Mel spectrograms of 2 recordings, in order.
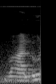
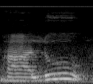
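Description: First: The final u vowel is said short. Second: The final u vowel is said long. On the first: The speaker calls it wrong. "भालू नहीं होता है" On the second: The speaker calls it right. "क्या होता है भालू"

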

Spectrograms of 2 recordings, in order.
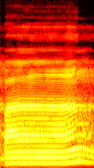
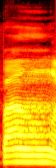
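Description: First: The vowel is drawn out long. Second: The vowel is short, going straight into nasal. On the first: The speaker calls it wrong. "bukan fang" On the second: The speaker calls it right. "tapi fang langsung mad tabi'inya hilang"

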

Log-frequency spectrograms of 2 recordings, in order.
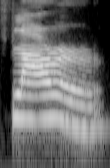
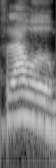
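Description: First: The vowel is longer and deeper. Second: The vowel is short and shallow. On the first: The speaker calls it right. "mà đọc là" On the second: The speaker calls it wrong. "không phải là"

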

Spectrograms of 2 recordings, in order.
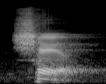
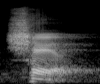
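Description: First: It is said in a British accent. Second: It is said in a British accent.

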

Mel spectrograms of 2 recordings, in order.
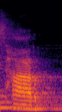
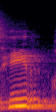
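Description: First: The vowel sounds like the ur in fur. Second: The vowel sounds like the short i in hit. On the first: The speaker calls it right. "উচ্চারণ হয় সার" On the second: The speaker calls it wrong. "উচ্চারণ কিন্তু সির হয় না"

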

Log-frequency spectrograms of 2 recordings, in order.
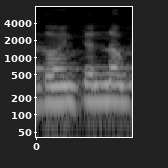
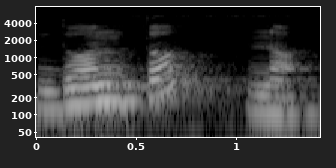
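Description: First: The first syllable has an oi diphthong. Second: The first syllable has a plain o vowel. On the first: The speaker calls it wrong. "কিন্তু এটার উচ্চারণ দৈন্তেন্য না" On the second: The speaker calls it right. "এটা সঠিক উচ্চারণ হচ্ছে দন্ত ন"

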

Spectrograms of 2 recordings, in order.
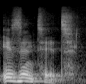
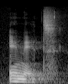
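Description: First: Both words are said in full, slowly. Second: It is squeezed into one quick word, innit. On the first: The speaker calls it wrong. "That's really slow and not practical" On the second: The speaker calls it right. "They say, in it"

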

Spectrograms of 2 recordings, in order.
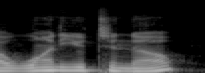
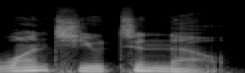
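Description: First: The t in 'want' sounds like a quick r. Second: The t in 'want' is a plain t sound.

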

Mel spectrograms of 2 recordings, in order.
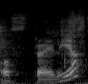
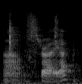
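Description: First: The word is pronounced carefully and fully. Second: The word is pronounced in a broad Australian accent. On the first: "That's about the only time you'll hear me say Australia" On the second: "I have a very thick Australian accent"

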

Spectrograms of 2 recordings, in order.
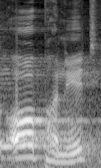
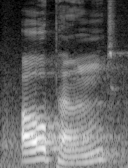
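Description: First: The word ends with an extra 'id' syllable. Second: The word ends with a plain 'd' sound. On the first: The speaker calls it wrong. "Don't say open it" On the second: The speaker calls it right. "you say opened, We end it with D only"

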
